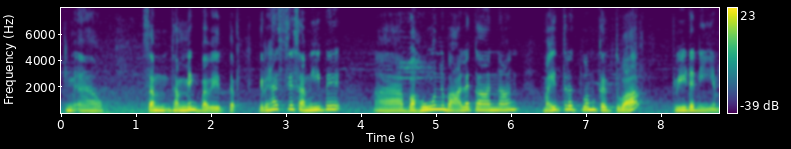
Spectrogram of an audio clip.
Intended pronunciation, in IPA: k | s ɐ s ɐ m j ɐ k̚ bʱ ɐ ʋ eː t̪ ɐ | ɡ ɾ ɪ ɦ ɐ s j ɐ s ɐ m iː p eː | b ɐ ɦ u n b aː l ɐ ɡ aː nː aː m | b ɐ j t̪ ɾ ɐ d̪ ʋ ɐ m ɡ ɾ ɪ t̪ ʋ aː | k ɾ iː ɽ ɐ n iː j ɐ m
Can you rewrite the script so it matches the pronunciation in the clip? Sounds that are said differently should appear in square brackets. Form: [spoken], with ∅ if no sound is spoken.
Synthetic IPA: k | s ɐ s ɐ m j ɐ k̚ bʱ ɐ ʋ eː t̪ ɐ | ɡ ɾ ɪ ɦ ɐ s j ɐ s ɐ m iː p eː | b ɐ ɦ [uː] n b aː l ɐ [k] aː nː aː [n] | [m] ɐ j t̪ ɾ ɐ [t̪] ʋ ɐ m [k] ɾ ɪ t̪ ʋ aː | k ɾ iː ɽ ɐ n iː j ɐ m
